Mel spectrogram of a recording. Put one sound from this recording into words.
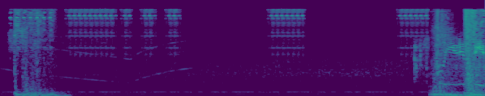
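Short electronic menu beeps sound in quick bursts.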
